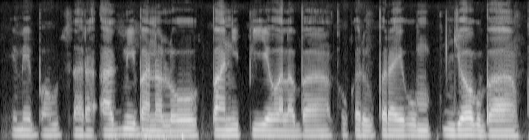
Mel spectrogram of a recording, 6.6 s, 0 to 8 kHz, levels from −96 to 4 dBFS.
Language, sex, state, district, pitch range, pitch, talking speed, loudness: Bhojpuri, male, Uttar Pradesh, Deoria, 110-115 Hz, 115 Hz, 145 wpm, -17 LUFS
